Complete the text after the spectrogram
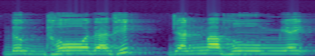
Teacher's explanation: Dugdhodadhi janmabhumyai is a compound word. Dugdha the second dha, udadhi second dha, and bhumi bha. All three are Mahapranah.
